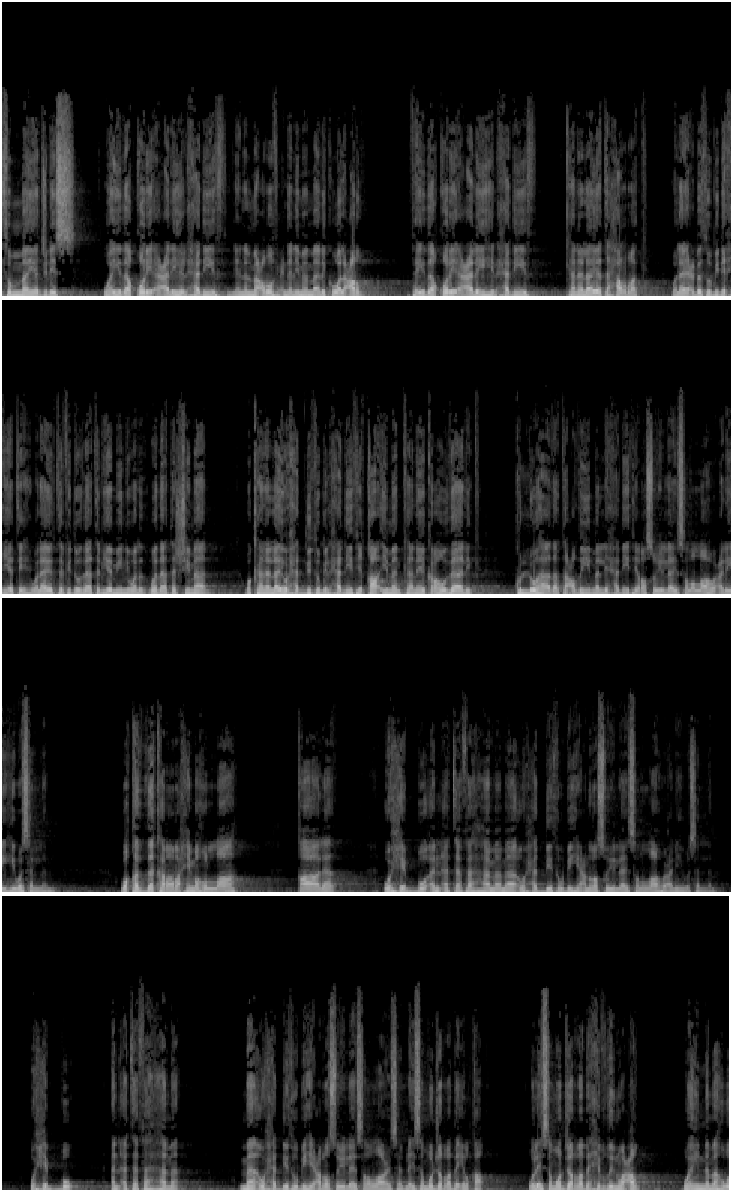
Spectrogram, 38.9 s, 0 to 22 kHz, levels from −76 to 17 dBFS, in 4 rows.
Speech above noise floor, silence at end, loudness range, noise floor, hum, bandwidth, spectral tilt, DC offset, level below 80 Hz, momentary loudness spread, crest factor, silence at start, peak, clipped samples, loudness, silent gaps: 44 dB; 0 s; 5 LU; -60 dBFS; none; 15.5 kHz; -6 dB/octave; under 0.1%; -44 dBFS; 10 LU; 16 dB; 0 s; 0 dBFS; under 0.1%; -17 LUFS; none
